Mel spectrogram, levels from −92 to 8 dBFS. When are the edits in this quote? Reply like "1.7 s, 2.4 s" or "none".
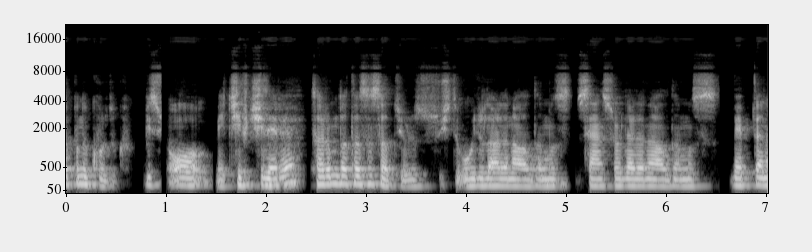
0.9 s, 1.5 s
